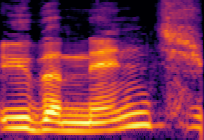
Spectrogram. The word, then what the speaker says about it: Übermensch: Walter Lee Walter let's start off with the Uber mench G Dragon okay so make sure I pronounce it right Uber MCH right good job yes so yes it's the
